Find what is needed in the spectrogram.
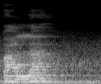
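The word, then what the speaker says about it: פלא: Maravillas es la palabra hebrea 6381 y es la palabra palá, con acento en la palá.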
